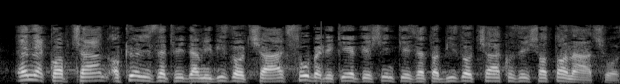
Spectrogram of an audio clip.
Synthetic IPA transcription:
ɛnːɛkːɒpt͡ʃaːnɒkø̞rɲɛzɛt̪ʋeːd̪ɛlmibizo̞t͡ʃːaːɡsoːbɛlikeːrd̪eːʃint̪eːzɛt̪ɒbizo̞t͡ʃːaːkho̞zeːʃɒt̪ɒna̰ːt͡ʃho̞̰z̥

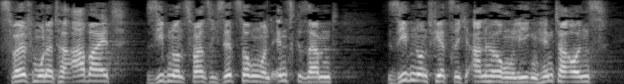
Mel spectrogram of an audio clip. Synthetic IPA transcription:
t͡sv̥œlfmoːnatəʔaɐbaɪt | z̥iːbənʊntt͡sv̥ant͡sɪçz̥ɪt͡sʊŋənʊntʔɪnsɡ̥əzamt | z̥iːbənʊntfɪɐt͡sɪçʔanhøːʁ̞ʊŋənliːɡŋ̩ɦɪntɐʊns

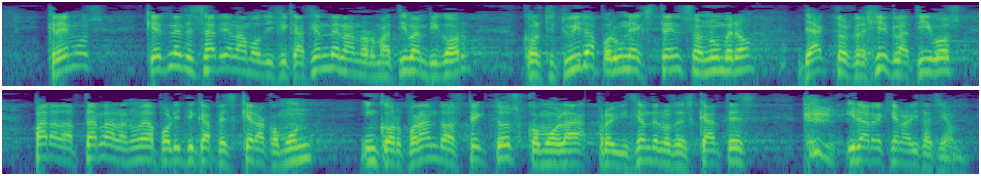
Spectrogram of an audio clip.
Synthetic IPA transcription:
kɾe̞emo̞s | kee̞zne̞θe̞saɾjalamo̞ðifikaθjo̞nd̪e̞lano̞ɾmat̪iβae̞mbiɣ̞o̞ɾko̞nst̪it̪uiðapo̞ɾune̞kst̪e̞nso̞nũme̞ɾo̞ðe̞ak̚t̪o̞zle̞xizlat̪iβ̞o̞s | paɾaːðap̚t̪aɾlalanwe̞βapo̞lit̪ikape̞ske̞ɾako̞mũn | iŋko̞ɾpo̞ɾand̪oaspe̞k̚t̪o̞sko̞mo̞lapɾo̞iβiθjo̞nd̪e̞lo̞zðe̞skaɾt̪e̞s | ilare̞xjo̞naliθaθjo̰n

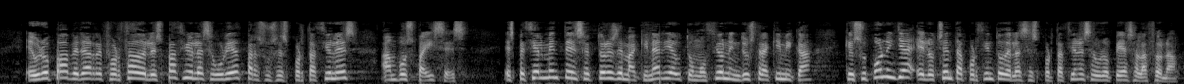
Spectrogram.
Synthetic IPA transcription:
ewɾo̞paβe̞ɾare̞fo̞ɾθaðoele̞spaθjoilase̞ɣ̞uɾiðaðpaɾasuse̞kspo̞ɾt̪aθjo̞ne̞s | aambo̞spaise̞s | espe̞θjalmẽnt̪e̞ːnse̞k̚t̪o̞ɾe̞zð̞e̞makinaɾjaːwt̪o̞mo̞θjo̞nind̪ust̪ɾjakimikake̞supo̞ne̞ʝaʔe̞lo̞t͡ʃe̞nt̪apo̞ɾθje̞nt̪o̞ðe̞lasespo̞ɾt̪aθjo̞ne̞se̞wɾo̞pe̞asalaθo̞na

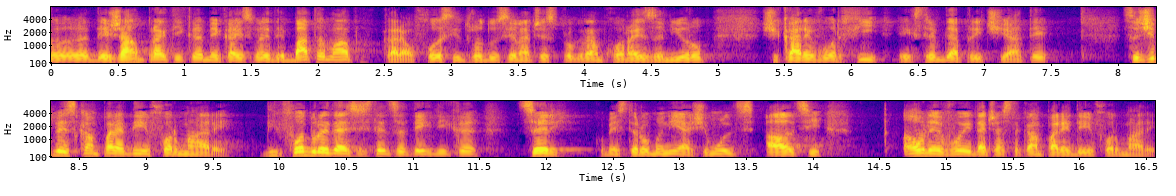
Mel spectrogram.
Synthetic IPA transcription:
d̪e̞ʒaɨnpɾak̚t̪ikəme̞kanisme̞le̞d̪e̞bat̪əmapkaɾe̞a̰wfo̞st̪int̪ɾo̞d̪use̞ɨnat͡ʃe̞st̪̚pɾo̞ɡɾamxo̞ɾajzonjuɾo̞pʃikaɾe̞vo̞rfiekst̪ɾe̞md̪e̞apɾe̞t͡ʃiat̪e̞ | sənt͡ʃe̞peskʲkːampanijad̪e̞info̞rmaɾe̞̰ | d̪info̞nd̪ule̞d̪easist̪e̞nt̪sət̪e̞xnikət̪sərʲkumje̞st̪e̞ɾo̞mɨnijaʃimult̪sʲalt̪si | awne̞vo̞je̞d̪e̞at͡ʃast̪əkampanijed̪e̞info̞rma̰ɾe̞̰

